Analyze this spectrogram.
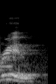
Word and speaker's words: roux: Fontaine here, and today we're going to start learning about roux. So roux is spelled R-O-U-X, and the reason we learn to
